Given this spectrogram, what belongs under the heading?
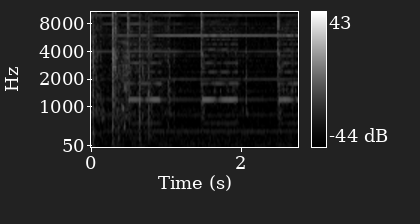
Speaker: t on with the scan tool it actually makes that clicking sound which tells me that the gears in this actuator are bad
